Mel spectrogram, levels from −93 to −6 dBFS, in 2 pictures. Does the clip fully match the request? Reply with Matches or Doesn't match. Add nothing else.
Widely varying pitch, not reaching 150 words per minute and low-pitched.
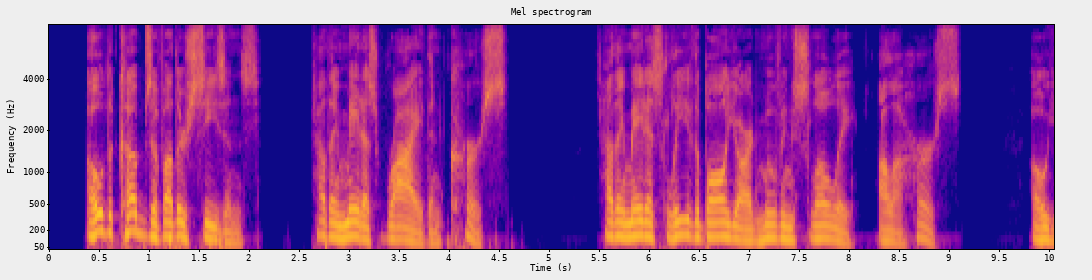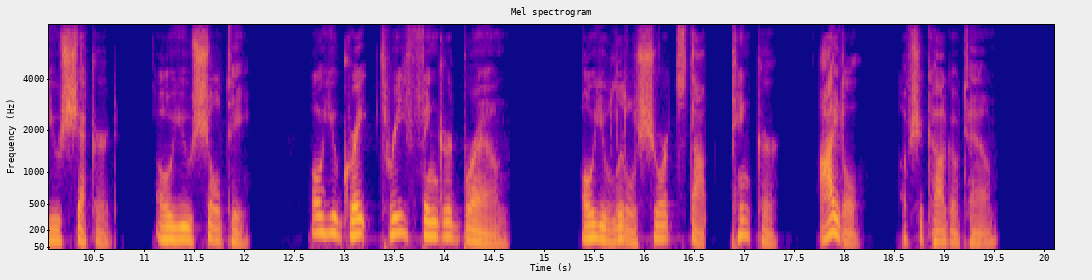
Matches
